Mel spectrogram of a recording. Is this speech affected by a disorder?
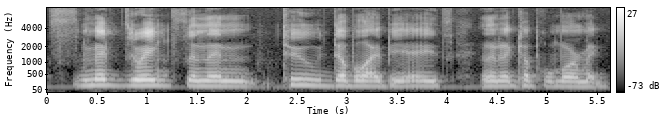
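Yes: cerebral palsy; wheelchair user.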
